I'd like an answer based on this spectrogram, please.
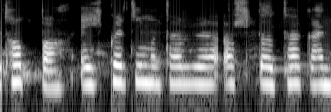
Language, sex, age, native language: Icelandic, female, 18-19, Icelandic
